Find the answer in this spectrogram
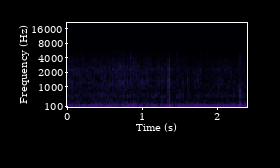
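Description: Rain falling on a car's windshield, heard from inside the car: a steady hiss of drops with one sharper tick about one and a half seconds in.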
